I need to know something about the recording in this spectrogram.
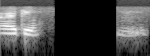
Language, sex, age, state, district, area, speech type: Assamese, male, 45-60, Assam, Nalbari, rural, conversation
